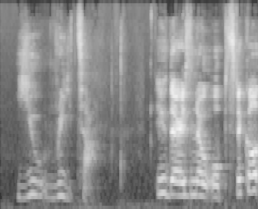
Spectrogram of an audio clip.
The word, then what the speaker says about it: ureter: В слове «мочеточник» «ю» также звучит как в алфавите «ю», но ударение мы ставим на второй слог ureter.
